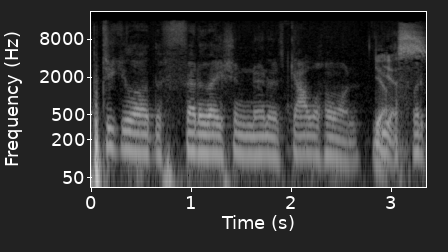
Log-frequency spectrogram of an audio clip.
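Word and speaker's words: Gjallarhorn: It's pronounced... Galahorn? Yeah, that's right. Galahorn? Yep. Galahorn.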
